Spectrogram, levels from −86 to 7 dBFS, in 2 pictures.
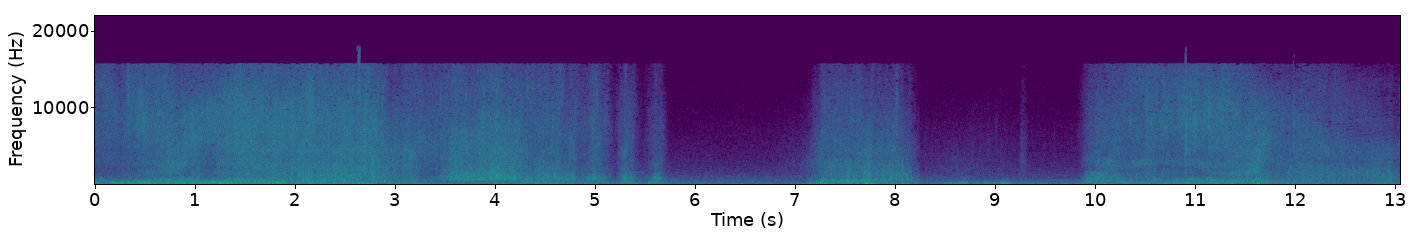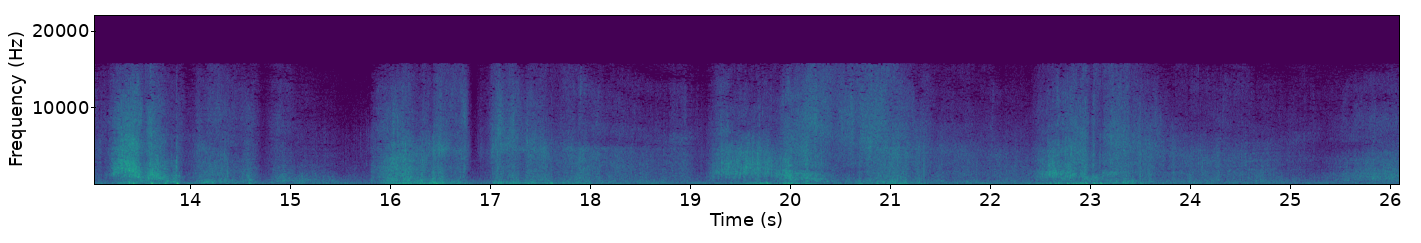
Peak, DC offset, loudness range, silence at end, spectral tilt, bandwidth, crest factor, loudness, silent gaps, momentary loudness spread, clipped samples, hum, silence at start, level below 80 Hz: -16 dBFS; under 0.1%; 7 LU; 0 s; -3 dB/octave; 16 kHz; 24 dB; -37 LUFS; none; 15 LU; under 0.1%; none; 0 s; -62 dBFS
